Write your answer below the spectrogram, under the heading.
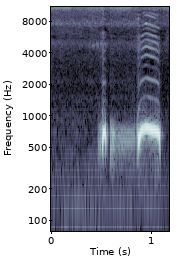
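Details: Spotted dove, a captive decoy bird, giving a single cooing phrase: a short soft note, a quiet murmur, then a longer steady mellow coo, with a faint low hum beneath.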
